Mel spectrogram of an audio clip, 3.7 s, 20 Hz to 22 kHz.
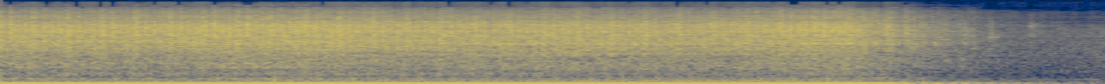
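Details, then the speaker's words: V8-swapped Corvair, LS3 injectors, Holley EFI in batch fire with cam sensor off, first start: deep lumpy idle with steady stumble about four per second, then shuts off; cylinder one not firing, running on seven. "sounds pretty good for seven cylinders though"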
